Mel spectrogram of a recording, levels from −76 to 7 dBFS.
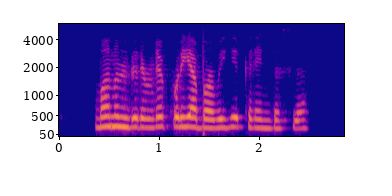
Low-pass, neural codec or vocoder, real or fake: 5.4 kHz; codec, 16 kHz, 0.5 kbps, X-Codec, HuBERT features, trained on balanced general audio; fake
